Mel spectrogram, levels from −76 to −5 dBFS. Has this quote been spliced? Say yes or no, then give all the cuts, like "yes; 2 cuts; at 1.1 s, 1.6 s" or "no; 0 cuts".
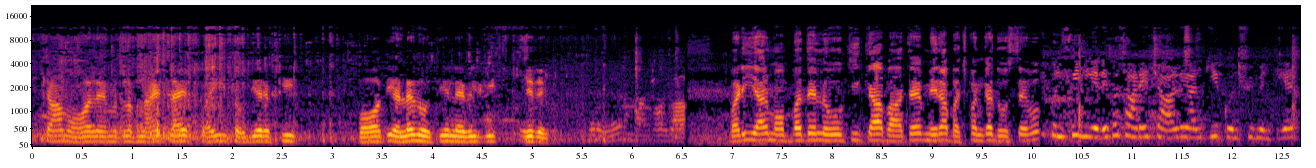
yes; 2 cuts; at 6.5 s, 10.1 s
